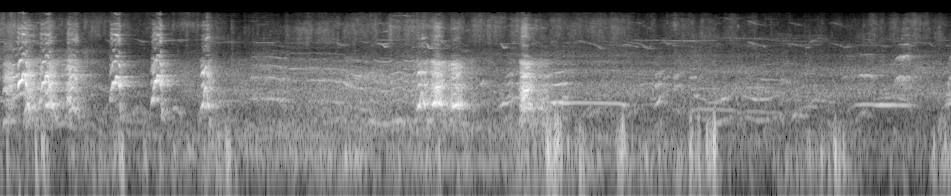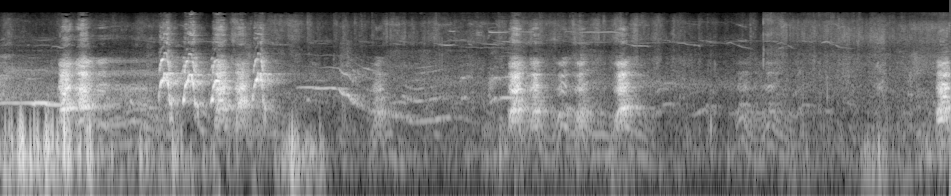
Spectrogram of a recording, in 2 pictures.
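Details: Yakutian Laika pups beside their mother Rumba: bursts of high yipping and thin whimpers come in clusters, with quieter gaps, drawn-out whines and faint rustling between them.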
